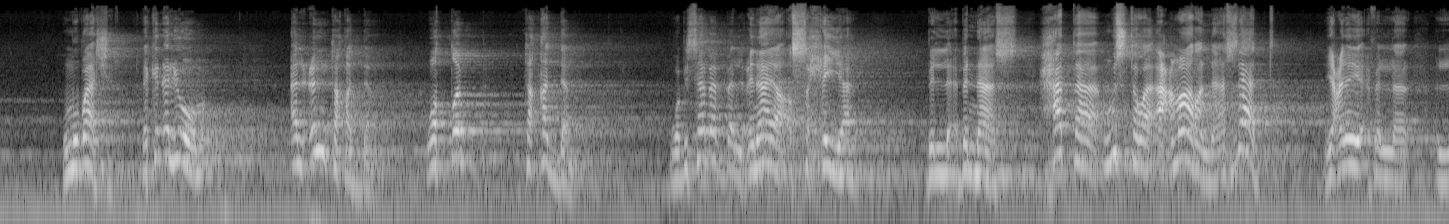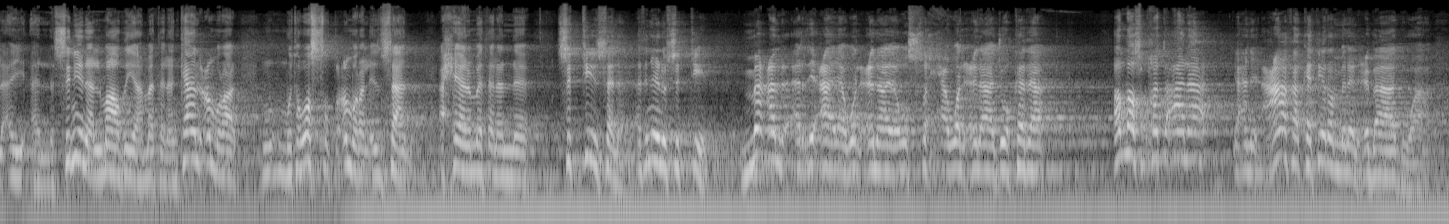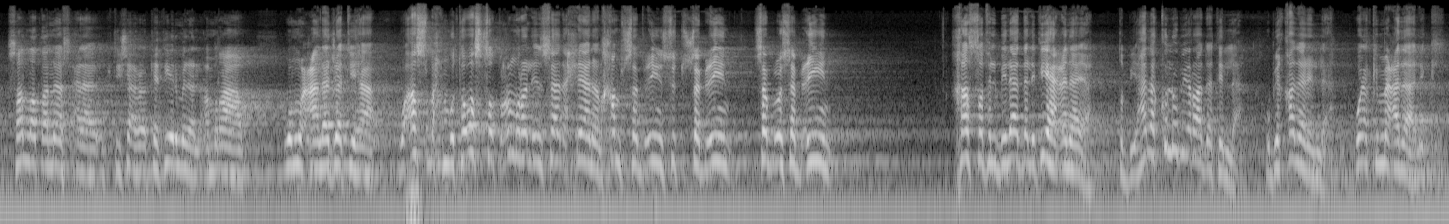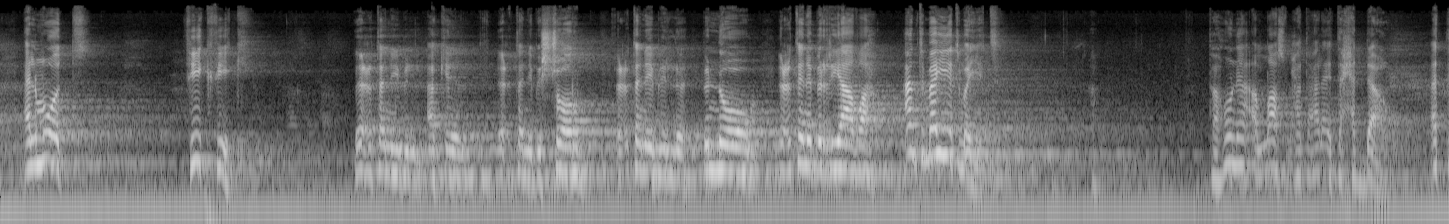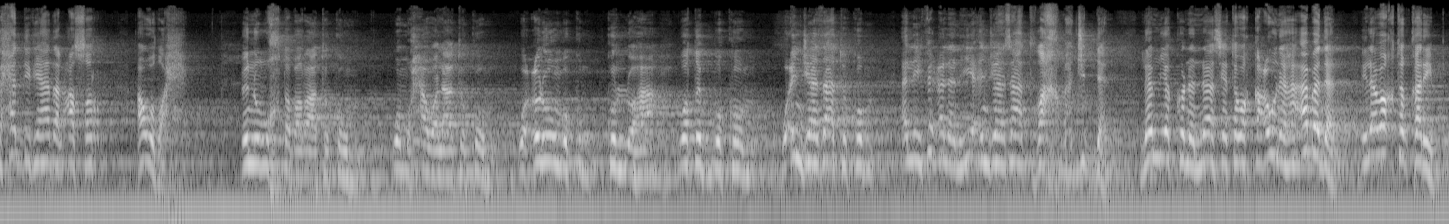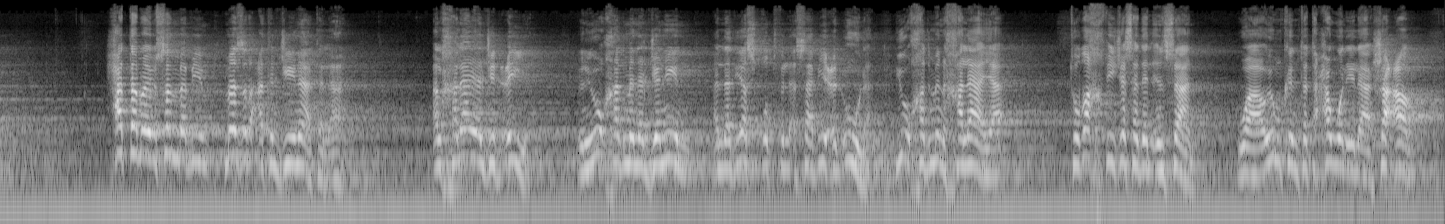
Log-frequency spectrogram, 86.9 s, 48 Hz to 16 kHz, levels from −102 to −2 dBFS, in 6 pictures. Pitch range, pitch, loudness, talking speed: 170-235 Hz, 210 Hz, -25 LUFS, 105 wpm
